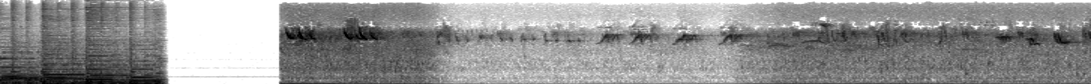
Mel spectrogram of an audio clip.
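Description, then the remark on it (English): A dense chorus of birds chirping and singing, with quick repeated tweets and trills, pausing briefly before resuming. A short burst of music precedes the birdsong, followed by a moment of silence. “The birds flew in without me.”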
